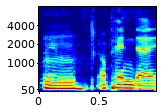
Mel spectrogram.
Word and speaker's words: Openda: should have went and and closed down up opinia is that how you pronounce his openda yeah and and openda sorry and and then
